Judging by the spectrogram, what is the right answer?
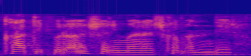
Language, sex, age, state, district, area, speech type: Hindi, female, 45-60, Rajasthan, Jaipur, urban, spontaneous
